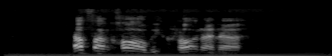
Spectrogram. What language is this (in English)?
Thai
